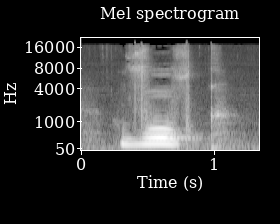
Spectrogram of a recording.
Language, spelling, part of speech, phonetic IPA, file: Ukrainian, вовк, noun, [wɔu̯k], Uk-вовк.ogg
- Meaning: wolf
